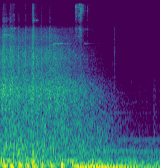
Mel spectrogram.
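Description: Rapid gunfire rattles in a dense burst from an unseen weapon in the video game TABG, fading to quieter crackles and distant pops toward the end.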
